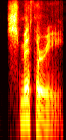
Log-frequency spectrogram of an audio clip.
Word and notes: smithery: American English

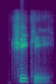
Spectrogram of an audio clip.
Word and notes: cheeky: American English

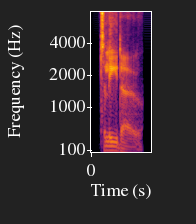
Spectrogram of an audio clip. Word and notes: Toledo: British English

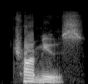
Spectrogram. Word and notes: charmeuse: American English

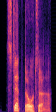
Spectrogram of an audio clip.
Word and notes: stepdaughter: British English

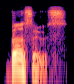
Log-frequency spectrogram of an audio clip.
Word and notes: berceuse: British English

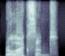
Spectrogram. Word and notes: relaxant: British English

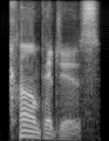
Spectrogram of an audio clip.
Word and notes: compages: British English

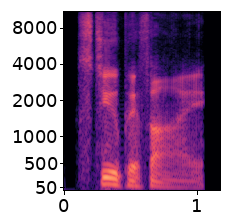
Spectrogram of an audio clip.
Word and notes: stupefy: British English

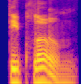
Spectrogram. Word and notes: deplume: American English

